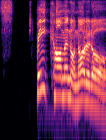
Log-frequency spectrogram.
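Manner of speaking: curt delivery in a character voice. Answering someone who shouted through a door: in-character shout back. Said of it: "I'm gonna shout back in Griffin".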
